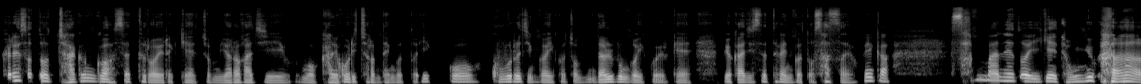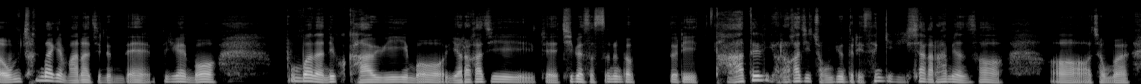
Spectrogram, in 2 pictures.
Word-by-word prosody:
그래서 180 -1 +2
또 - - +4
작은 145 +7 +1
거 125 -6 +3
세트로 105 -1 -1
이렇게 90 -1 -5
좀 90 0 -9
여러 90 +2 +1
가지 95 -2 -3 0.2
뭐 95 -4 -4
갈고리처럼 100 0 -1
된 95 +1 -7
것도 105 - -8
있고 65 - -2
구부러진 125 -2 +1
거 100 -2 -1
있고 100 - -7
좀 - - -6
넓은 120 +2 +4
거 100 - +1
있고 95 - -6
이렇게 - - -6 0.3
몇 - - 0
가지 105 -1 +1
세트가 120 +1 -2
있는 100 - -5
것도 - - -5
샀어요. 95 0 -3
그러니까 160 -4 +2 0.6
삽만 100 - +3
해도 155 -3 +5
이게 135 +2 +4
종류가 135 0 +5
엄청나게 145 - +2
많아지는데 95 -1 -1 0.2
이게 130 +1 +1
뭐 115 +2 +3 0.7
뿐만 150 -2 +4
아니고 125 +3 +2
가위 110 +2 +2
뭐 105 0 +2
여러 100 +3 +2
가지 120 -3 0
이제 95 - -2
집에서 125 -3 0
쓰는 125 +4 -1
것들이 115 -2 -3 0.2
다들 195 - +2
여러 - - -7
가지 145 0 0
종류들이 105 +2 -3
생기기 150 -9 -7
시작을 115 0 -1
하면서 110 -4 -2 0.5
어 95 +1 0
정말 95 -1 -2
110 Hz, 335 characters per minute, -26 LUFS, 100-130 Hz, 0.7 s, 해도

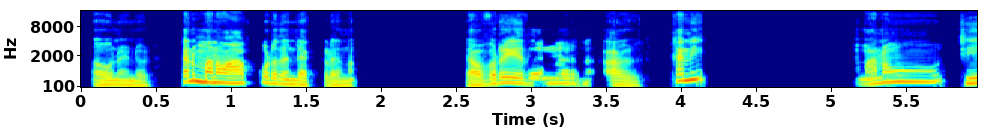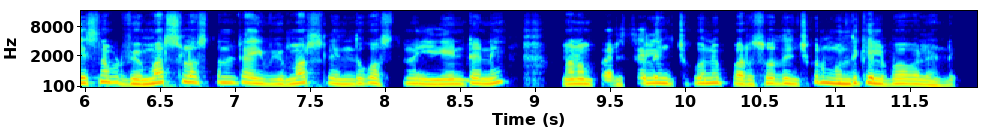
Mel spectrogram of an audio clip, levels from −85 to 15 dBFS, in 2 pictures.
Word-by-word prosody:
అవునండి 150 -1 0
అవును. 135 - -11 0.2
కానీ 265 +3 +7
మనం 230 -2 +7
ఆగకూడదండి 200 -5 +1
ఎక్కడును. 140 -2 -4 0.8
ఎవరు 190 +9 +3
ఏదన్నరన 200 -1 -3 0.2
ఆహ్, 150 -2 0 0.3
కానీ 310 +4 +8 1.1
మనం 235 +7 +3 0.5
చేసినప్పుడు 205 0 0
విమర్శలోస్తుంటాయి. 225 +1 -1
విమర్శలు 205 +4 -2
ఎందుకొస్తున్నాయి? 190 0 -4
ఏంటని 185 +4 -1 0.4
మనం 180 +1 +2
పరిశీలించుకుని, 200 +4 -3
పరిశోధించుకొని 190 +5 -2
ముందుకెళ్ళిపోవాలండి. 180 - 0
195 Hz, 100 wpm, -19 LUFS, 170-210 Hz, 1.1 s, కానీ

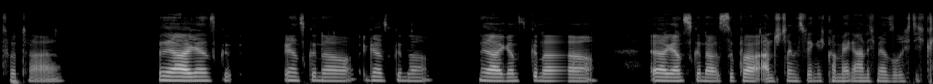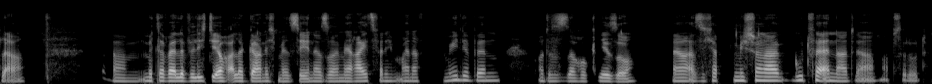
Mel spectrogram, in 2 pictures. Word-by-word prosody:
total. 80 +1 -7 1.0
Ja, 185 -2 +8
ganz 180 -1 +1
ge - - -10 0.5
ganz 185 -1 -3
genau, 170 -1 -3
ganz 180 -2 -4
genau. 165 -1 -7 0.5
Ja, 175 -4 +4
ganz 170 +1 -5
genau. 175 -3 -3 1.1
Ja, 175 0 +4
ganz 165 0 +2
genau, 160 -2 -2
super 165 -2 0
anstrengend, 155 +2 -2
deswegen, 155 +2 -6
ich 160 - -11
komme 160 -1 -5
hier 160 - -2
gar 155 - 0
nicht 155 -1 -9
mehr 155 -1 -4
so 145 - -9
richtig 150 0 -10
klar. - - -1 0.9
Ähm, 150 -2 -7
mittlerweile 165 -1 +4
will 160 0 +2
ich 165 - +1
die - - +6
auch - - +1
alle 155 0 +3
gar 150 0 +5
nicht 155 0 -6
mehr 140 0 -3
sehen, 135 +1 +2
also, 145 0 0
mir 150 0 0
reicht's, 155 +2 +2
wenn - - -3
ich 160 - -6
mit - - -12
meiner 160 0 -4 0.2
Familie 195 +3 -2
bin 180 0 -2 0.4
und 165 - -8
das 150 - -6
ist 155 +1 -1
auch 150 -1 -2
okay 150 +1 -1
so. 135 0 0 0.4
Ja, 155 0 +3
also, - - 0
ich 155 - -5
habe 170 -1 -2
mich 180 -1 +1
schon 190 - +4
mal 180 0 +6
gut 195 +1 -2
verändert, 155 -2 +4
ja, - - -3
absolut. 140 - -9
160 Hz, 205 wpm, -27 LUFS, 150-175 Hz, 1.1 s, Ja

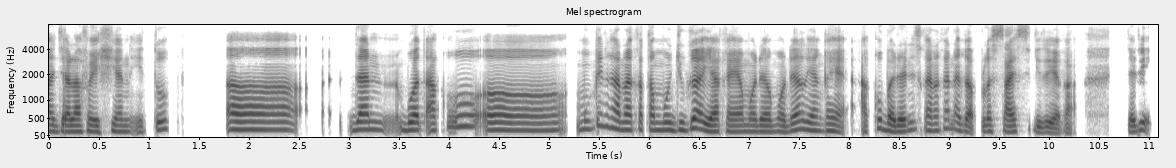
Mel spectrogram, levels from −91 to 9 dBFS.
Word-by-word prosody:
majalah 160 -1 +2
fashion 160 0 -1
itu, 155 +9 -5 0.6
eee, 205 -1 +3 0.6
dan 210 0 +5 0.3
buat 200 0 +4
aku, 185 - -5 0.3
eee, 190 -1 +2 0.3
mungkin 220 +8 -5
karena 215 -3 +4
ketemu 200 -1 -1
juga 225 +5 +5
ya, 165 - +6
kayak 155 -1 0
model-model 160 +4 0
yang 185 - -1
kayak 175 -4 -1 0.2
aku - - -7
badannya 160 +4 +4
sekarang 185 -1 -1
kan 240 -1 -4
agak 165 -4 +2
plus 165 0 -2
size 155 0 +2
gitu 140 - -2
ya, - - -2
Kak. - - -5 0.6
Jadi, - - 0
190 Hz, 150 wpm, -24 LUFS, 160-205 Hz, 0.6 s, ya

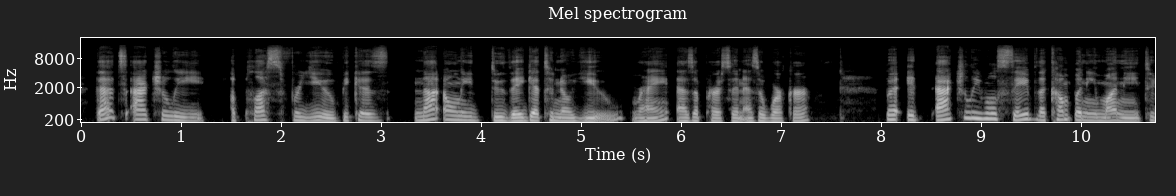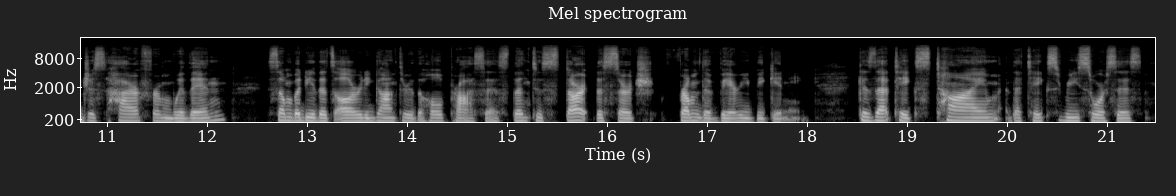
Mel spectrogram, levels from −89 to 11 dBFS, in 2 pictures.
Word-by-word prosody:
that's 310 -1 +1
actually 185 -8 +1 0.2
a 170 - -4
plus 195 +4 -3
for 180 - -3
you 155 -3 -1
because 160 -1 -3 0.3
not 195 +7 +4
only 190 -5 -1
do 165 -1 +2
they 150 0 +4
get 165 0 +4
to 170 - -2
know 150 -2 +1
you, 145 - -1
right, 145 - -2
as 150 0 0
a 160 - 0
person, 145 0 -2
as 140 - -2
a 150 - +2
worker, 140 +5 -1 0.7
but 215 -1 +3
it 205 -2 +1 0.2
actually 260 +7 +6
will 250 -1 +3
save 225 +2 0
the 180 -3 -1
company 185 -5 0
money 150 -2 0
to 170 - -8
just 155 -1 -6
hire 155 -1 +1
from 150 -2 -4
within, 140 +7 -1 0.4
somebody 165 -1 +2
that's 150 -2 0
already 145 0 +3
gone 145 0 +1
through 145 0 -4
the 130 - -6
whole 150 +1 -3
process 140 -1 -3
than 155 -1 -1
to 155 -1 -5
start 170 +4 +5
the 145 -1 -2
search 135 -1 -1 0.3
from 155 0 +4
the 140 -2 -2
very 135 +1 -1
beginning, 135 -1 -8 0.5
'cause 170 -2 -1
that 165 -1 +3
takes 145 -4 -1
time, 155 -2 +3
that 145 0 -8
takes 155 +3 -4
resources 145 -3 -2
155 Hz, 165 wpm, -23 LUFS, 145-175 Hz, 0.7 s, actually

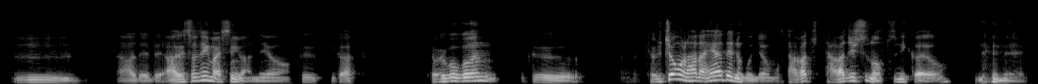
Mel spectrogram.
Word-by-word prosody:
음. 105 -4 -4 0.3
아 90 -1 -6
네네. 85 -2 -5
아 - - +1
선생님 170 +9 +1
말씀이 120 -2 +2
맞네요. 80 -2 -5
그 110 -3 -9
그러니까 - - -5 0.8
결국은 160 +8 +3 0.3
그 100 -6 -1 0.7
결정을 175 - +4
1 170 -3 +4
해야 190 +7 +5
되는군요. 95 - +2
뭐 80 - -12
다 - - -5
가질 - - 0
다 105 - -5
가질 150 +6 +3
수는 160 - +1
없으니까요. 125 -3 -1 0.2
네네. 95 -7 -3
110 Hz, 275 characters per minute, -24 LUFS, -, 0.8 s, 해야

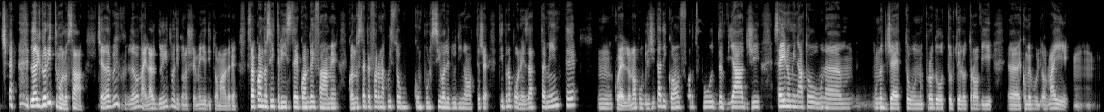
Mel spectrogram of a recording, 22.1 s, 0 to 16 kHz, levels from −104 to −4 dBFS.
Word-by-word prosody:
Cioè 240 -2 -1 0.3
l'algoritmo 215 - +8
lo 120 -2 +2
sa, 120 - +1 0.3
cioè 165 - +1
l'algorig 220 - 0 0.2
ormai 175 +6 0
l'algoritmo 150 +9 -2
ti 140 - -6
conosce 120 -1 -8
meglio 125 +1 -5
di 115 - -10
tua 110 - -8
madre, 105 -1 -5
sa 180 -1 +4
quando 200 -1 +6
sei 190 +2 +3
triste, 165 -2 +2
quando 160 +2 +3
hai 170 - +2
fame, 150 -2 +1 0.2
quando 145 +2 0
stai 175 +4 0
per 170 -1 -2
fare 170 +1 -1
un 165 - -1
acquisto 165 -1 -3
compulsivo 160 +1 -2
alle 155 -1 0
2 155 +1 -5
di 150 0 -7
notte, 140 0 -6
cioè, 150 -2 -1 0.2
ti 185 - -6
propone 175 -7 -2
esattamente, 180 - -2 0.4
mhmm, 140 -1 -6
quello, 105 +1 +2
no, 145 +4 0
pubblicità 150 +5 -3
di 185 -2 -3
comfort 160 +2 -4
food, 165 -1 -2
viaggi, 165 +1 +1 0.3
sei 190 +1 +8
nominato 170 -3 -1
un 155 +1 -6
mhmm, 145 -6 -5 0.3
un 150 +1 -5
oggetto, 140 -1 +1
un 130 0 -6
prodotto, 140 -2 -2
tu 135 +1 -1
lo 125 -1 -4
trovi, 120 -1 -4 0.3
ehm, 115 -1 -1
come 125 +1 -4
v 120 - -11
ormai, 125 -2 -2
mhmm 75 - -18
155 Hz, 165 wpm, -24 LUFS, 140-170 Hz, 0.4 s, l'algoritmo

